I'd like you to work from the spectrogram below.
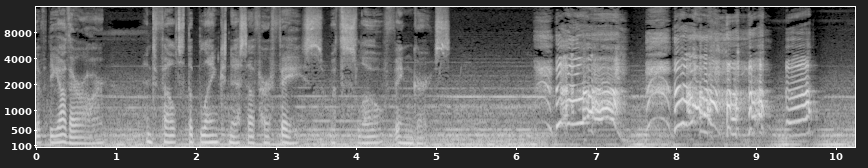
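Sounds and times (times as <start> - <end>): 
speech: 0.0 - 5.4, 7.5 - 8.0
low steady hum: 0.0 - 10.2
woman screaming: 6.3 - 10.2.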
